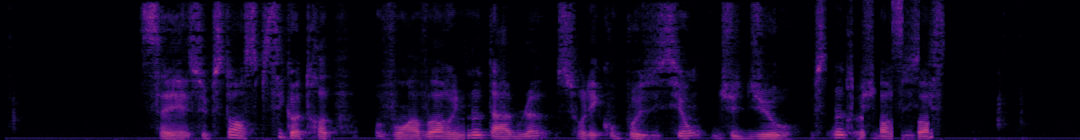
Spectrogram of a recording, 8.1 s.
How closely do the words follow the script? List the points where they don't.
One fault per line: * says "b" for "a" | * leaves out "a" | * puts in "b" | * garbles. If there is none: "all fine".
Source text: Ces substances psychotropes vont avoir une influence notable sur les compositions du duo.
* leaves out "influence"
* garbles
